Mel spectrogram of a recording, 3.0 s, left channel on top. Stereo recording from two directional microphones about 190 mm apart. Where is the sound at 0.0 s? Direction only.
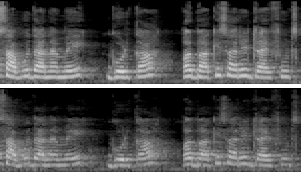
55° left (ahead or behind).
